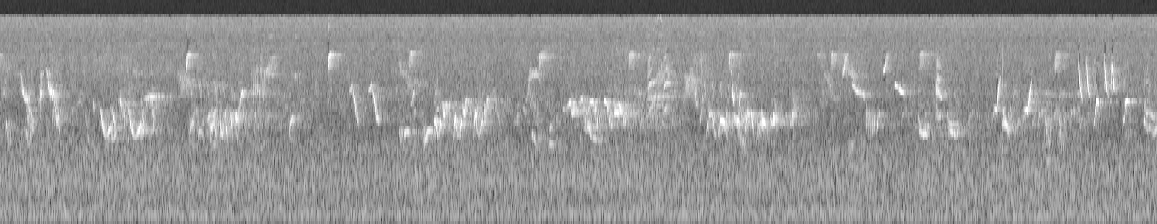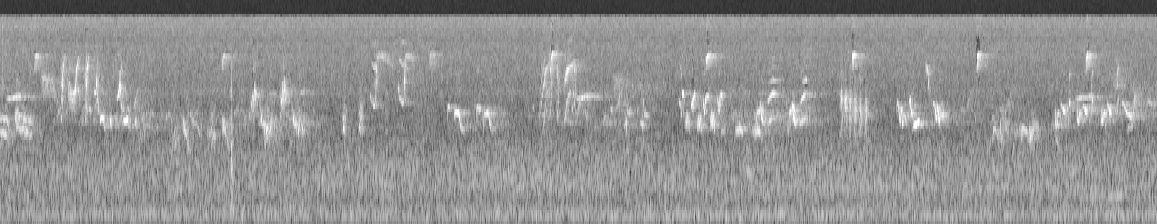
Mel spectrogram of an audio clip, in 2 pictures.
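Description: Songbirds singing faintly: many short chirps and quick trills from several birds, overlapping and continuing without a break, over a steady low background noise.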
